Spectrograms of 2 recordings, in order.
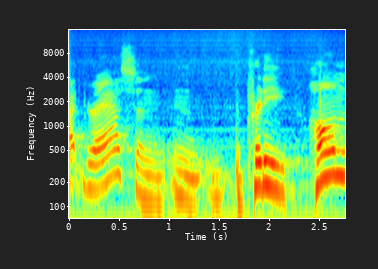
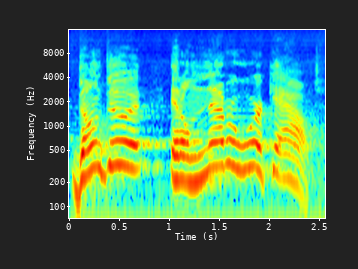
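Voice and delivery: higher, warning don't do it; nagging inner voice; 8 semitones higher than usual. Retold or imitated. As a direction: nag yourself like a doubting voice. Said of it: "this voice inside of you here that says".

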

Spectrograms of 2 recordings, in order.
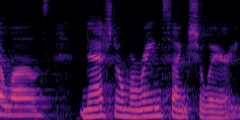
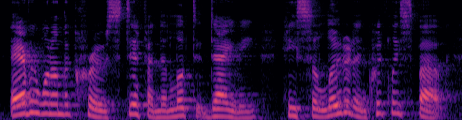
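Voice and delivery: ordinary delivery

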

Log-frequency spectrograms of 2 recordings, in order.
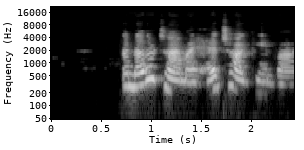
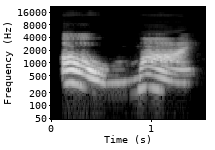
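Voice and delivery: loud, startled gasp of delight; exclaiming; 9 dB louder than usual. A narrator's reading. Hedgehog spotting the small tree, loud exclamation. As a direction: burst out in surprise. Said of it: "she exclaimed".

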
